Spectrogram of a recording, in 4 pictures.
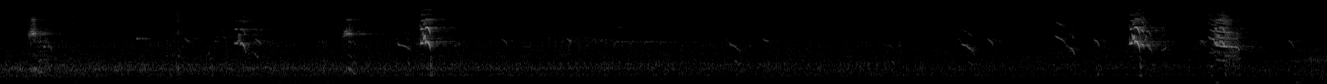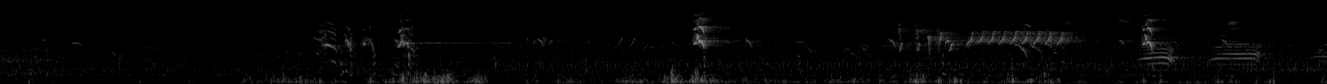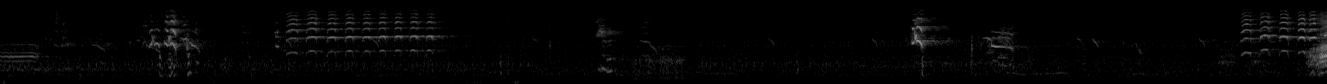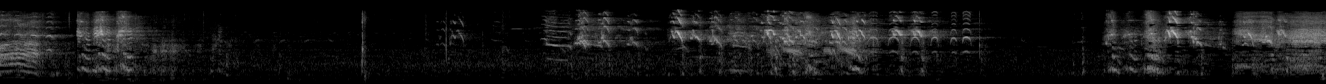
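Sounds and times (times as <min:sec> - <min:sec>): birds trilling and whistling: 0:39.0 - 0:42.3, 0:45.2 - 0:49.6, 0:50.6 - 0:53.0.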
